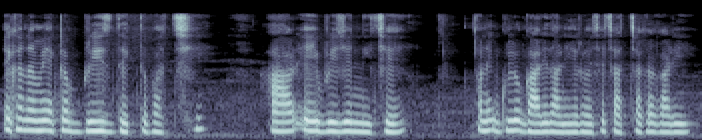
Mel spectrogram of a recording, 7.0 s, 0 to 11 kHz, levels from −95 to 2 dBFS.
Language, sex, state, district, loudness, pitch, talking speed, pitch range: Bengali, female, West Bengal, North 24 Parganas, -16 LUFS, 215 Hz, 145 wpm, 205-230 Hz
